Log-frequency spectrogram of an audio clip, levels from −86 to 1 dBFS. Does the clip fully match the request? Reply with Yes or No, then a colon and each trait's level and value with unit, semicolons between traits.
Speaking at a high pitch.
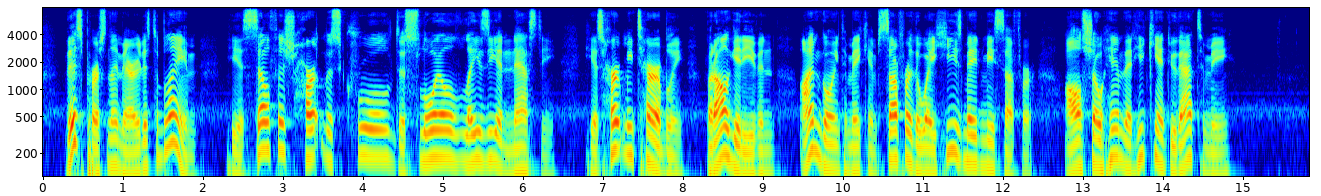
No: medium, 140 Hz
